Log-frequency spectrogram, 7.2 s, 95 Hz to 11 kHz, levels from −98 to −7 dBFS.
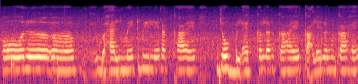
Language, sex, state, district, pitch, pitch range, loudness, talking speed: Hindi, female, Haryana, Jhajjar, 215 Hz, 205-220 Hz, -17 LUFS, 135 wpm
